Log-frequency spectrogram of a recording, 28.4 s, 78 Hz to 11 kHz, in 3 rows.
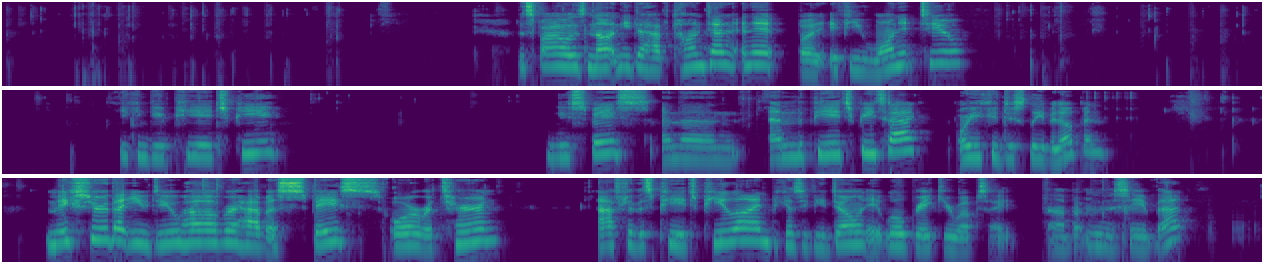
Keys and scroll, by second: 0.0-2.7 typing, 7.7-8.6 typing, 9.8-11.2 typing, 12.5-13.2 typing, 14.5 /, 16.7 /.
